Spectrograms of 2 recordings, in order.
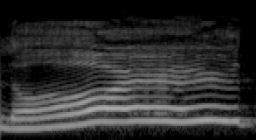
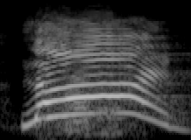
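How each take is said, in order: First: Said in the usual way. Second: Loud, high desperate shout; shouted cry. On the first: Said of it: "hindi mo pa pwedeng sabihin". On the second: Retold or imitated. Preacher acting the blind men shouting to Jesus, loud desperate cry. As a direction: cry out to the Lord at full voice. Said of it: "they shouted".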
